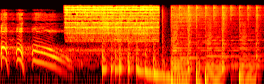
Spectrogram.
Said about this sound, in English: Well, kids, the dismissal bell is ringing.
